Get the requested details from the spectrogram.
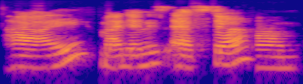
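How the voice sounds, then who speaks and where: Woman from Congo, podcast guest, lowish voice, dull distant sound. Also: takes it slowly, fairly bright tone, a little hiss or hum. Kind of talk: casual podcast chat.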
